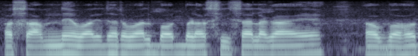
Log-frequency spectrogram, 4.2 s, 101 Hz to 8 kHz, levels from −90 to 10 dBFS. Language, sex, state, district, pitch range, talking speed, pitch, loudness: Hindi, male, Uttar Pradesh, Lucknow, 110-120 Hz, 145 wpm, 115 Hz, -14 LUFS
